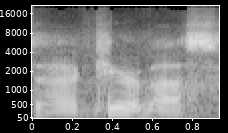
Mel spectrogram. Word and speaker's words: Kiribati: final place I visited was Kiera bus which is a small island country in Central Pacific it's spelled like Kiribati I guess he was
